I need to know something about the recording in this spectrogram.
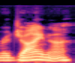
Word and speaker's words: Regina: that I actually met professionally who lived in Regina. Did I pronounce that right?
